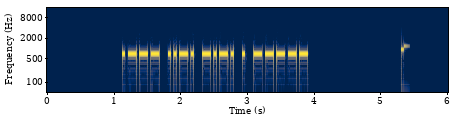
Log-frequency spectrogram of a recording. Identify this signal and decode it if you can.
Morse code, heard as a keyed tone, about 27 wpm, 700 Hz. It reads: JFCE0
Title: Code Groups - 5 Letter:Numbers - 28wpm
